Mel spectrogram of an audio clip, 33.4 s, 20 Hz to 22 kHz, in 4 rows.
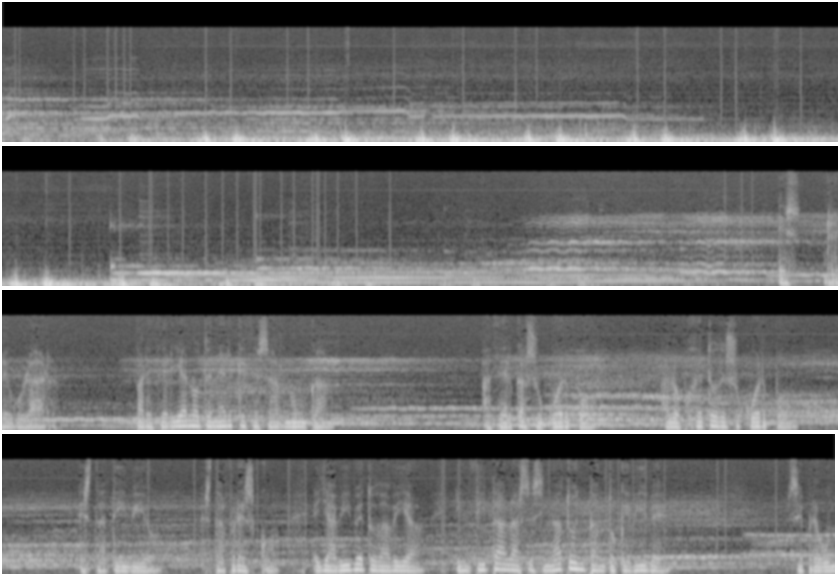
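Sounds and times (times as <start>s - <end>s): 
sustained humming tones: 0.0s - 33.4s
distant heartbeat: 1.0s - 12.3s
speech: 16.2s - 16.4s, 18.2s - 20.2s, 21.6s - 24.8s, 25.8s - 31.9s, 33.0s - 33.4s.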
